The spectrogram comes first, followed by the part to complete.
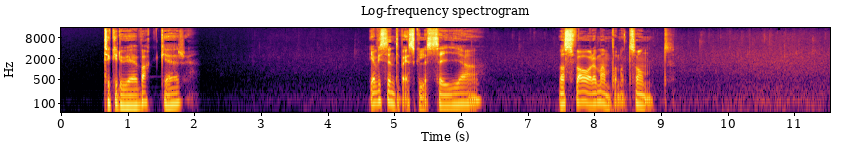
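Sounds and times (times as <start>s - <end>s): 
speech: 0.7s - 2.0s, 4.6s - 6.4s, 7.5s - 9.2s
steady rain falling: 2.3s - 11.5s.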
